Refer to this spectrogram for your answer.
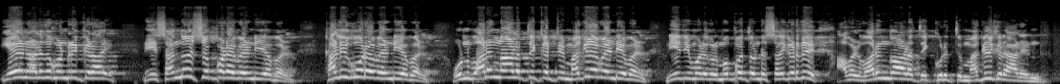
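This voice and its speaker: High, bright-voiced impassioned male preacher. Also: normal speed. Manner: impassioned preaching with repeated calls and rising emphasis. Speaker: pastor. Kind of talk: fervent sermon. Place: church sanctuary.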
